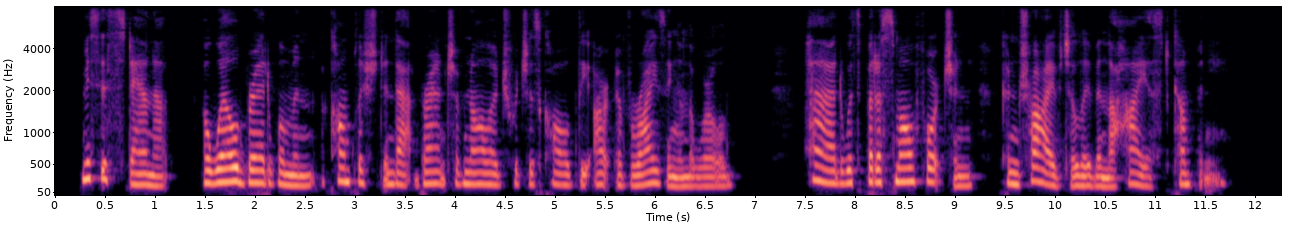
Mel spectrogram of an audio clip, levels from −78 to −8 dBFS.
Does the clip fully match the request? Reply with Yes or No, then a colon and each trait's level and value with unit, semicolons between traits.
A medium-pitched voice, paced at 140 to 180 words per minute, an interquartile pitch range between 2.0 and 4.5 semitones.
Yes: medium, 180 Hz; average, 170 wpm; average, 4.1 semitones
